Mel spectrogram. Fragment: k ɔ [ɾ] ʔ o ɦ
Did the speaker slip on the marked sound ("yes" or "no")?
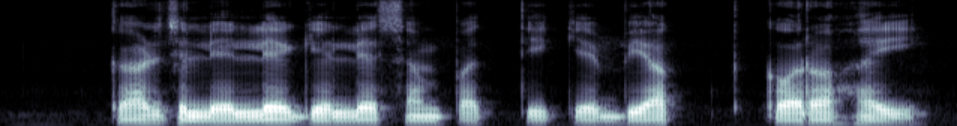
no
